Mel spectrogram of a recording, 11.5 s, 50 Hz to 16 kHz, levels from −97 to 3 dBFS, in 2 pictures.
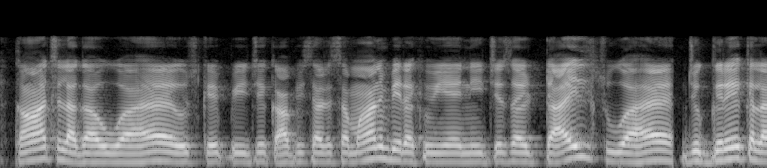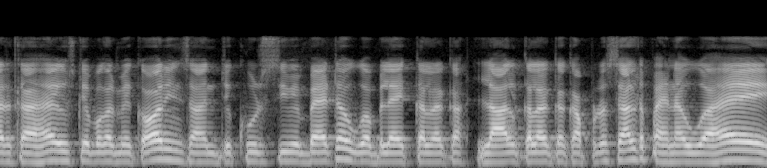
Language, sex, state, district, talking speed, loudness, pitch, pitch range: Hindi, male, Bihar, Araria, 235 wpm, -18 LUFS, 155 Hz, 150-165 Hz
